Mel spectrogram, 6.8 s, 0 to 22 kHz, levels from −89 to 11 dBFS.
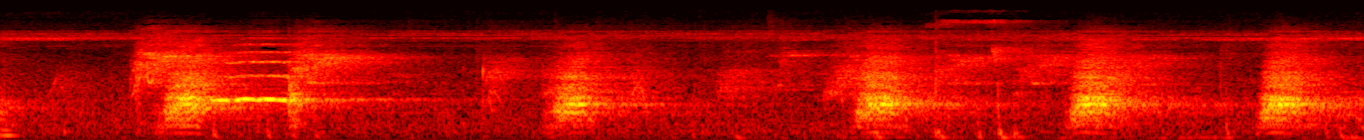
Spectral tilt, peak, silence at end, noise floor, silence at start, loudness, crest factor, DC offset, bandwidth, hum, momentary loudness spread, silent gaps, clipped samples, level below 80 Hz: -0.5 dB/octave; -6 dBFS; 0 s; -45 dBFS; 0 s; -22 LUFS; 20 dB; under 0.1%; 16 kHz; none; 23 LU; none; under 0.1%; -66 dBFS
